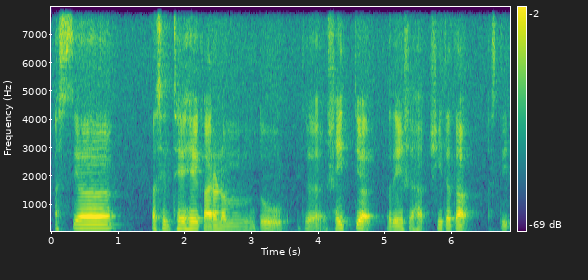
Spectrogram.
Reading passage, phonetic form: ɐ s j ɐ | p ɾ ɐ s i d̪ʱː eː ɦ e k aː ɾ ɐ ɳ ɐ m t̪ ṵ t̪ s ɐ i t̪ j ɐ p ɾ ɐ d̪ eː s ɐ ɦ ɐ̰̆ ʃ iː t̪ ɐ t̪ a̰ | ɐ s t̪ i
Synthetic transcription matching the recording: ɐ s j ɐ | p ɾ ɐ s i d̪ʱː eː ɦ e k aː ɾ ɐ ɳ ɐ m t̪ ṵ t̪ ʃ ɐ j t̪ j ɐ p ɾ ɐ d̪ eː ʃ ɐ ɦ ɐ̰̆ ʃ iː t̪ ɐ t̪ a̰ | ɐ s t̪ i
